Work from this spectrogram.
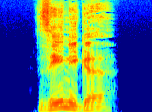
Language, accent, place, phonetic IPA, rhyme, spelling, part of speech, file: German, Germany, Berlin, [ˈzeːnɪɡə], -eːnɪɡə, sehnige, adjective, De-sehnige.ogg
- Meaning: inflection of sehnig: 1. strong/mixed nominative/accusative feminine singular 2. strong nominative/accusative plural 3. weak nominative all-gender singular 4. weak accusative feminine/neuter singular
